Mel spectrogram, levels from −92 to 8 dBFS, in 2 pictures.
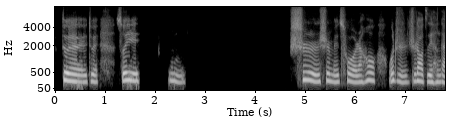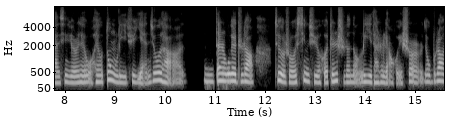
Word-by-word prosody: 对 215 -5 +7
对， 210 -1 -1 0.4
所 235 - +4
以 230 -3 +4 0.5
嗯。 210 -5 -5 2.1
是 245 -5 +2
是， 230 +2 0
没 200 -2 0
错， 205 -1 0
然 200 +1 0
后 235 +2 0 0.2
我 230 - +2
只 215 -4 -4
是 190 - -6
知 220 +3 -4
道 225 -2 +4
自 205 +1 -2
己 200 - +5
很 200 +1 -3
感 185 -3 -1
兴 195 +3 -5
趣， 185 - -2
而 180 0 0
且 190 0 0
我 195 - -1
很 200 - -3
有 200 - 0
动 235 -2 0
力 185 -1 -3
去 200 +3 -6
研 180 -2 -3
究 245 +5 +2
它。 195 -5 -2 0.4
嗯， 210 -2 -4
但 225 +2 +4
是 230 - +4
我 225 0 +5
也 225 - +6
知 215 +1 -5
道 215 -2 +1 0.4
这 250 - +1
个 210 -4 +4
时 190 - -5
候 185 +1 +1
兴 225 +3 -3
趣 200 -2 -3
和 180 -1 -2
真 215 +3 +1
实 210 -4 -7
的 195 - -2
能 195 - -4
力 200 -1 0
它 185 -1 -3
是 190 - -4
两 180 0 -3
回 - - -6
事 220 - -3
儿， 185 -4 -3
就 205 -1 -4
不 205 +2 -6
知 225 - -1
道 225 -1 +4
205 Hz, 240 characters per minute, -24 LUFS, 195-225 Hz, 2.1 s, 对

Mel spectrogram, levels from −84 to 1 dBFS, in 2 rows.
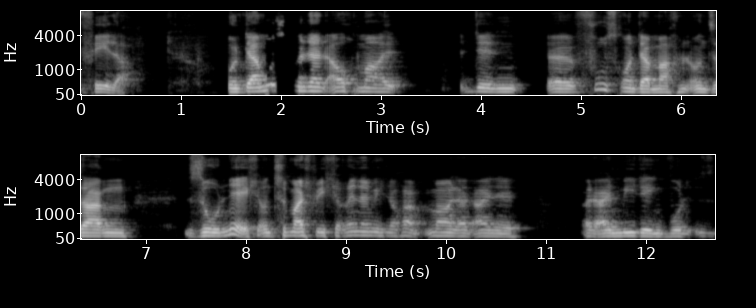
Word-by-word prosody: Fehler. 130 -1 -3 0.9
Und 135 +1 +1
da 150 0 +9
muss 205 +5 -2
man 170 -1 0
dann 165 -1 +4
auch 160 0 -1
mal 145 - -3 0.6
den, 135 -2 -2 0.2
äh, 130 -1 0
Fuß 210 - -7
runtermachen 125 -2 +2
und 125 -2 -1
sagen: 125 -1 +4 0.5
„So 130 +3 +2
nicht.“ 175 +10 +2
Und 130 0 -2
zum 145 +1 -4
Beispiel, 140 -1 +4
ich 135 +1 -10
erinnere 150 +3 -3
mich 140 -2 -5
noch 130 0 -9
a 145 - -5
mal 135 -2 -2
an 125 0 -3
eine 115 -3 -5 0.6
an - - -5
ein 120 +1 +2
Meeting, 125 -4 +2
wo 120 0 -2
s 120 +1 -14
130 Hz, 150 wpm, -25 LUFS, 125-145 Hz, 0.9 s, da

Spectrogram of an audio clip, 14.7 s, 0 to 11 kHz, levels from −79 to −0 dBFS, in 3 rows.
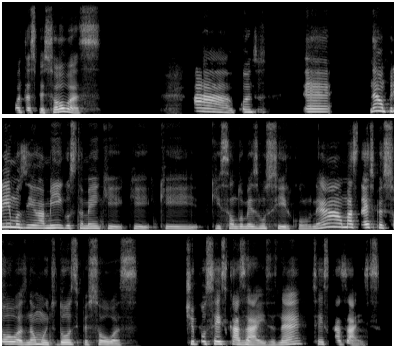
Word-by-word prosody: Quantas 205 -1 -4
pessoas? 275 - 0 1.2
Ah, 275 -9 +2
quantos 240 -2 -5 0.5
eh. 270 -1 +1 0.5
Não, 345 0 +4
primos 310 -2 +3
e 260 -1 0
amigos 235 -1 +1
também, 210 -2 -1
que 190 -4 -5
que 180 -5 -6
que 185 - -6
que 200 - -8
são 195 +1 -3
do 195 0 -2
mesmo 195 +1 -1
círculo, 175 -3 -4
né. 210 +7 -2
Ah, 350 +1 +5
umas 315 -1 +3
10 295 +1 +2
pessoas, 230 -6 +2
não 205 +2 0
muito, 195 -3 0
12 205 0 +2
pessoas, 160 - -3 0.6
tipo, 240 0 -2
6 235 0 +4
casais, 165 -9 +3
né, 220 +9 +2
6 210 -1 -5
casais. 445 - -3
215 Hz, 135 wpm, -23 LUFS, 190-265 Hz, 1.2 s, Ah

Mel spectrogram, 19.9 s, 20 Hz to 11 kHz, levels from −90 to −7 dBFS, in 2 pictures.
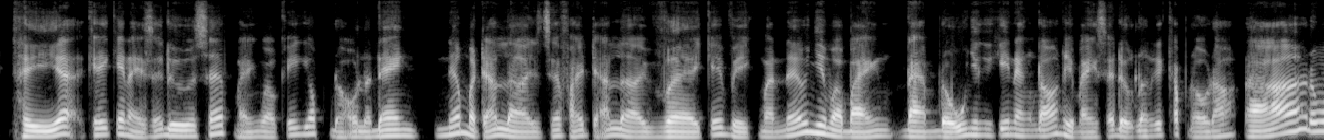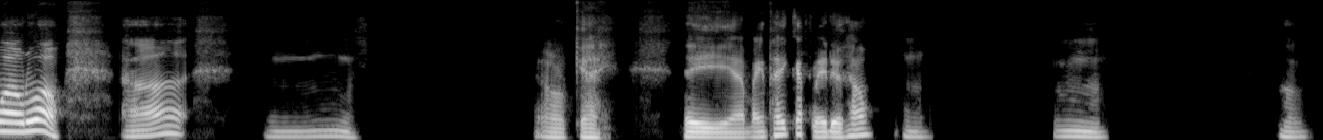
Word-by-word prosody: thì 120 0 +5
á 175 - +5
cái 150 +1 -1
cái 170 0 -1
này 110 -6 -2
sẽ 125 +6 -4
đưa 130 -2 +3
sếp 180 +7 -2
bạn 115 0 -5
vào 110 -2 -2
cái 150 +7 -6
góc 175 0 -1
độ 110 -1 -4
là 115 0 -2
đang 135 +1 +2
nếu 155 +7 0
mà 195 - +2
trả 140 - -1
lời 110 -6 +1
sẽ 130 +3 -4
phải 130 0 -3
trả 135 - -5
lời 115 -7 0
về 110 0 +3
cái 160 +1 -2
việc 110 -7 -2
mà 110 -1 -2
nếu 145 - +1
như 195 -4 +3
mà 125 -4 +4
bạn 110 +4 +1
đàm 115 -1 +1
đủ 110 +4 +5
những 150 -1 -1
cái 140 - -8
kỹ 150 - 0
năng 135 -3 -3
đó 135 +7 +1
thì 130 - +1
bạn 105 0 -4
sẽ - - -4
được 110 - -1
lên 125 - -1
cái 140 - -3
cấp - - -5
độ 110 0 -3
đó. 130 +6 -4
Đó, 140 - +4
đúng 225 +1 +2
hông, 225 -1 +6
đúng 240 +2 +6
hông? 230 - +5 0.5
Đó, 145 +9 -3 0.6
ừm. 115 0 -11 1.3
Ô 105 -3 -5
kê, 105 -1 -2 0.6
thì, 105 -1 +3
à, 105 0 -2
bạn 110 +1 -4
thấy 150 +1 0
cách 165 - -2
vậy 110 -1 0
được 110 -1 +2
hông? 145 +3 -1 0.2
Ừm. 110 -2 -11 0.9
Ừm. 115 -3 -6 1.3
Ờ. 110 -2 -9
125 Hz, 200 wpm, -21 LUFS, 110-145 Hz, 1.3 s, hông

